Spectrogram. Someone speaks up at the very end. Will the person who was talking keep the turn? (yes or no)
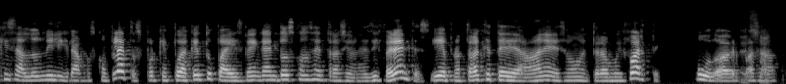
no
